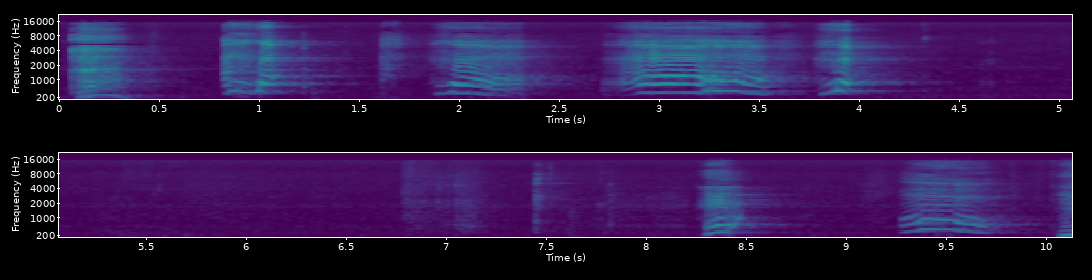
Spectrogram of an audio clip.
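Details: A baby laughing with hiccups: giggling and babbling broken by abrupt, short catches in the breath.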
